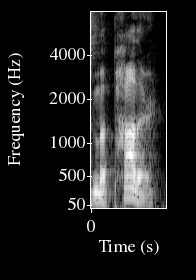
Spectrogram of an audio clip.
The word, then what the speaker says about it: Mapother: So Tommy Cruise, born Thomas Cruise, how do you say that? – I think it's Mapother.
